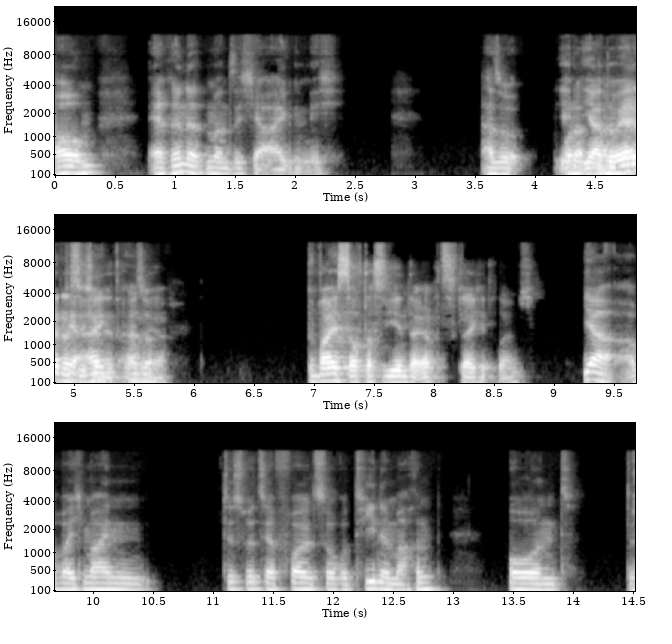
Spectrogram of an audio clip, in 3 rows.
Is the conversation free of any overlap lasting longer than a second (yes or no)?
no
